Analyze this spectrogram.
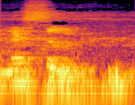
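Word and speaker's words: Nestlé: Sword அப்படின்னு pronounce பண்ணுங்க. Fourth one, Nestle அப்படின்னு சொல்லுவாங்க. இது நெஸ்ட்லே கிடையாதுங்க. நெசில். டி is silence. இது எப்படி ப்ரொனன்ஸ் பண்ணோம்? நெசில் அப்படின்னு ப்ரொனஸ் பண்ணோம்.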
